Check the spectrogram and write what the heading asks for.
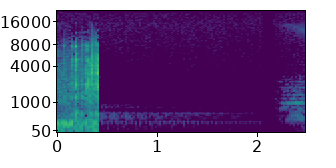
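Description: Low background noise that cuts off abruptly about half a second in, leaving near silence with a very faint, steady musical tone.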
